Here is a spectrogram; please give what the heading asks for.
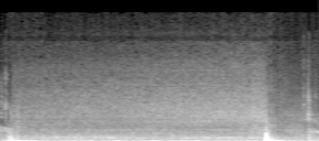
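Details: Ford Capri Extended Range AWD electric car, rear power window run with the rear-window button: a steady, even motor hum for about two seconds that ends in a soft thunk as the glass stops, not quite fully down; normal power window operation.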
